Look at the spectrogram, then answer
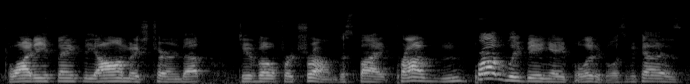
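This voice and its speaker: Male streamer, unhurried and rambling, profane off-the-cuff commentary. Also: medium pitch. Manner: rambling, swears often, restarts mid-sentence. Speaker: streamer reacting to news clips. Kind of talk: casual political commentary.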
